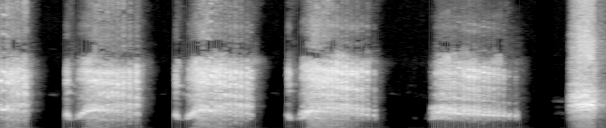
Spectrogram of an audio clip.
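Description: Harsh, rasping bird calls, five in a row about a second apart, each under a second long and opening with a short rising note; a shorter, sharper call follows near the end.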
